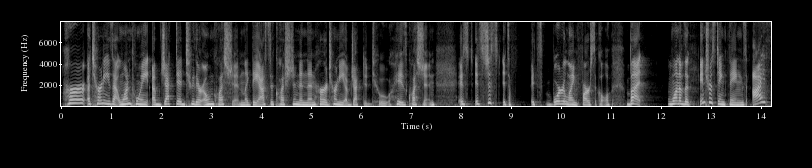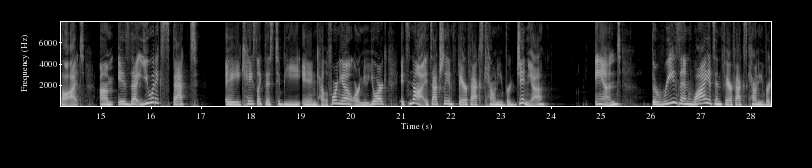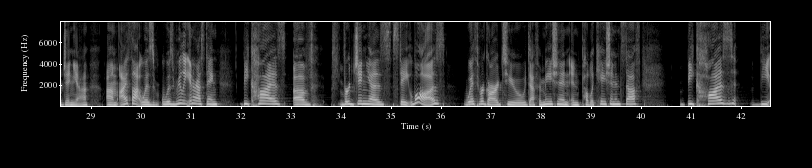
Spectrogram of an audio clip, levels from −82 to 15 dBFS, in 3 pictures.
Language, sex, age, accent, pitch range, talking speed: English, female, 20-39, American, 195-240 Hz, 135 wpm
